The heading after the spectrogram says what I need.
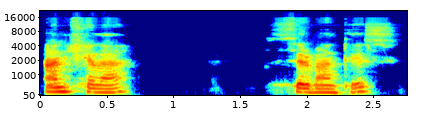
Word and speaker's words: Cervantes: by Angela Cervantes and you might hear someone say Angela Cervantes is that is the Spanish way to pronounce that name gonna take the dust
